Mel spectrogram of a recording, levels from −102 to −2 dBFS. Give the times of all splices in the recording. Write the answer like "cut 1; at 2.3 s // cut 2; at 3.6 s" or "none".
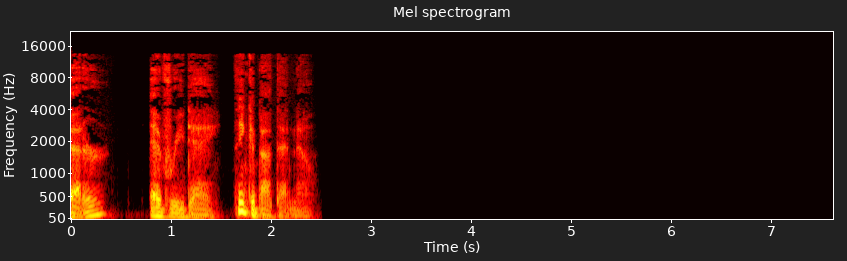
cut 1; at 1.5 s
